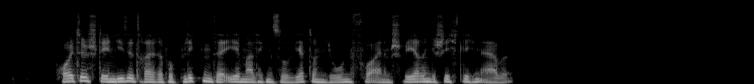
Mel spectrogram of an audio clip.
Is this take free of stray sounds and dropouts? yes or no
yes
